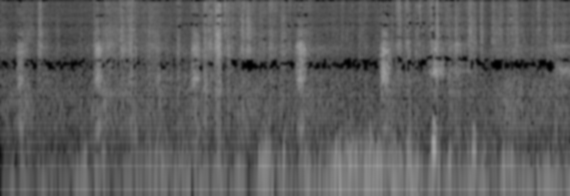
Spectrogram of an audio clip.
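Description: Yorkshire terriers playing in snow: a dog gives one short vocal sound about six and a half seconds in. Around it there is scattered crunching and crackling of snow and a low rumble that builds through the second half.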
